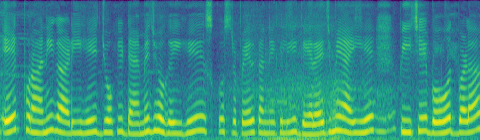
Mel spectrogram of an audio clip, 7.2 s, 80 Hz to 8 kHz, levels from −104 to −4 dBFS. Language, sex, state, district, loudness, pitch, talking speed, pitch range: Hindi, female, Himachal Pradesh, Shimla, -15 LUFS, 250 Hz, 185 wpm, 235-270 Hz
